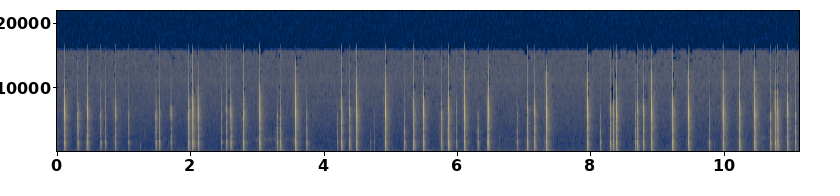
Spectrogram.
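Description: Fingers tap on a reusable hard plastic water bottle in quick, uneven bursts, making many sharp, dry clicks that die away almost instantly. Each tap is bright and hollow with little low end, set against a quiet background.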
